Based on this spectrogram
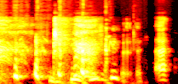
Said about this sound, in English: I even said I was coughing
